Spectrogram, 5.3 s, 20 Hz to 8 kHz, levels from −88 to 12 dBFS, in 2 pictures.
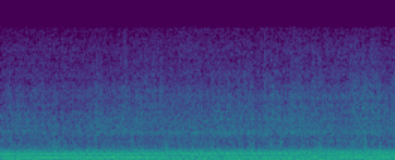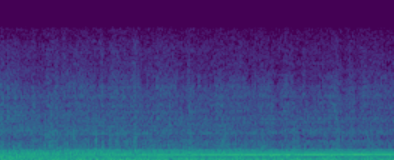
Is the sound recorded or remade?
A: recorded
